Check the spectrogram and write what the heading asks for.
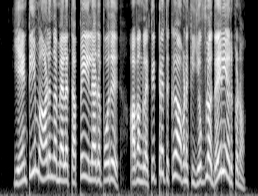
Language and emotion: Tamil, angry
